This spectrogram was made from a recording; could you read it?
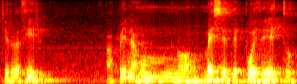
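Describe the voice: With strong room echo, a man speaks at a fairly slow pace in a dark, mellow tone and fairly even intonation. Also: medium pitch for a man.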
